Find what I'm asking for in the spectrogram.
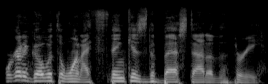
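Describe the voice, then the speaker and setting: A man's voice: medium pitch, fast talker, no room sound, studio quality. An American man from Kansas chatting casually as a podcast co-host, telling stories with swearing and acted-out dialogue. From Kansas, United States. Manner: animated, profane, acts out quoted dialogue. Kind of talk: casual chat and storytelling.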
